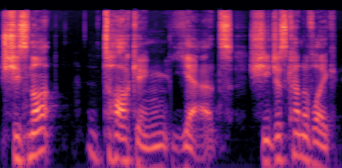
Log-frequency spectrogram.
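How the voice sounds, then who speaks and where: A man's voice: medium pitch, expressive, takes it slowly, dry recording, studio quality. A man narrating a tabletop game as game master, rambling with many fillers. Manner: rambling, full of "like" and "um".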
